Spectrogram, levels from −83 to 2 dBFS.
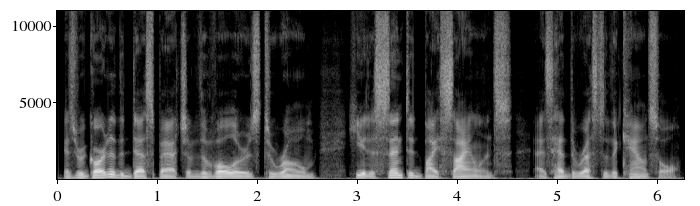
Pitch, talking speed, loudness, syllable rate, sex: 95 Hz, 200 wpm, -19 LUFS, 5.2 syllables/s, male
